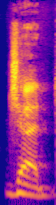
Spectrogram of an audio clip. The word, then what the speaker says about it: Judd: It was, and it's, is it Jude or Judd Apatow? – Judd Apatow.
